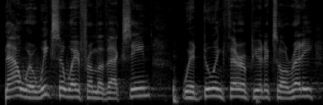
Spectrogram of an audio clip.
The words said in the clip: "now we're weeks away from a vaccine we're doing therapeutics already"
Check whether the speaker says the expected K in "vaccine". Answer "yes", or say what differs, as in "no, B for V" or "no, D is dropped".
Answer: yes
